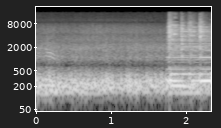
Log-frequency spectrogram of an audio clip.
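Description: Film sound effect of rushing wind with a low rumble. Near the end, music with a strummed guitar and a cymbal cuts in suddenly.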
